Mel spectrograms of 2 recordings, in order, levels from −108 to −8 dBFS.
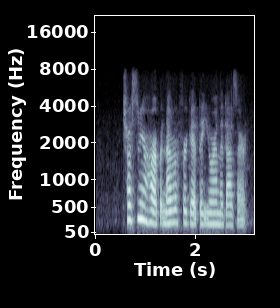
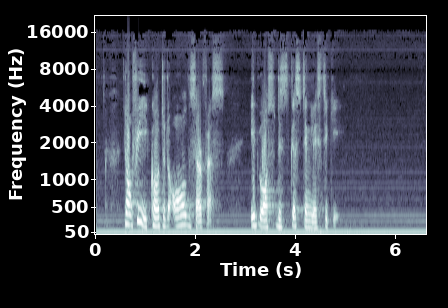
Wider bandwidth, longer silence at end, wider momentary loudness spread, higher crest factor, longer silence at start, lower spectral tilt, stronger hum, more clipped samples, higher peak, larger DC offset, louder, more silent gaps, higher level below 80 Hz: second, 7.4 kHz vs 16 kHz; first, 0.15 s vs 0 s; second, 8 LU vs 24 LU; first, 20 dB vs 14 dB; first, 0.6 s vs 0.05 s; about the same, -5.5 dB/octave vs -5.5 dB/octave; neither; neither; second, -4 dBFS vs 0 dBFS; neither; second, -23 LUFS vs -13 LUFS; neither; second, -70 dBFS vs -30 dBFS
